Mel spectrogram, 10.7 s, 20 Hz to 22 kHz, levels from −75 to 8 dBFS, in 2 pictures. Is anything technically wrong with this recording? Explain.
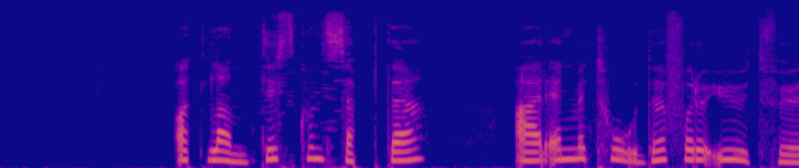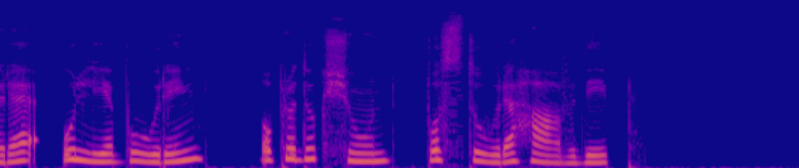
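Yes. Throughout the speech there is plainly audible damage, likely from WMA compression at a rate that fits about 48 kbps: long transform blocks smear quantisation noise into a ringing, washy hiss that breathes with the voice. Nothing sounds above 18.5 kHz, and this signal-following hiss distinguishes it from steady background noise.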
